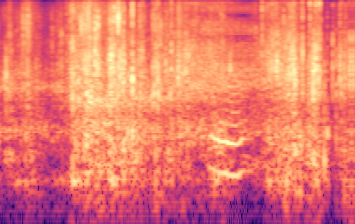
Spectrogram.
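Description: Mystery box packaging is cut open, giving close crinkling and crumpling plastic noises in bursts, fairly quiet, with no clear talk.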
